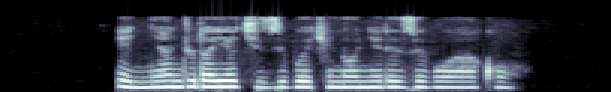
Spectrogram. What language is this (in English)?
Ganda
